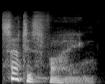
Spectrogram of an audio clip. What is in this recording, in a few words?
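"satisfying", British English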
